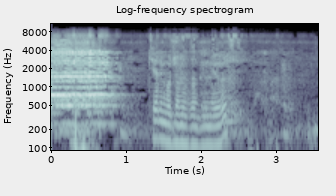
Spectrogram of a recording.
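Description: A man chants in a long melodic voice through a microphone.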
